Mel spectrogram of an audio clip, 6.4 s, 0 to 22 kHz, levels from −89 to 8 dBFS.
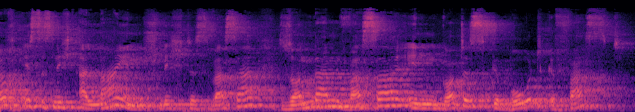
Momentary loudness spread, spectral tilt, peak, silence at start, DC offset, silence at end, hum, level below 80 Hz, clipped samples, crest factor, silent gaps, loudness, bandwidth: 6 LU; -5.5 dB/octave; -12 dBFS; 0 s; under 0.1%; 0 s; none; -58 dBFS; under 0.1%; 14 dB; none; -26 LUFS; 16 kHz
